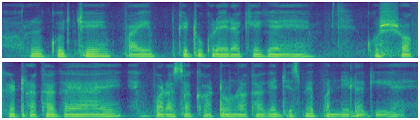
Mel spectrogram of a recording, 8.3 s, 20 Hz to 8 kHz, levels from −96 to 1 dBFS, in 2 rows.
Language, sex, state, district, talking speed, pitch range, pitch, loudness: Hindi, male, Chhattisgarh, Bilaspur, 175 wpm, 105-120 Hz, 110 Hz, -19 LUFS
